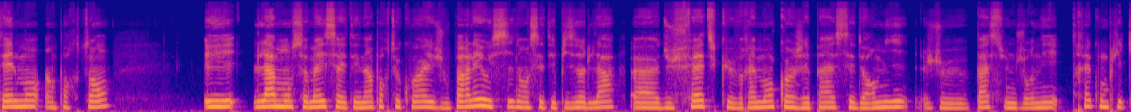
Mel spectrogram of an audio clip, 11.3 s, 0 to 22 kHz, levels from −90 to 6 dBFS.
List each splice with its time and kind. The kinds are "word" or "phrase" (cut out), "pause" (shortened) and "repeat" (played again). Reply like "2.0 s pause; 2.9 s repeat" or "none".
2.5 s pause; 6.3 s pause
